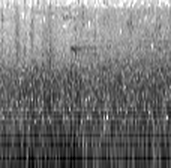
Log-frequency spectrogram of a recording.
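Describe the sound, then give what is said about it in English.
Horse hooves clip-clop as a rider steers the horse through snow beside a grove of maple trees, a steady, muffled patter without distinct separate beats over constant background noise. “climbs up onto the horse and steers it toward the tracks.”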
